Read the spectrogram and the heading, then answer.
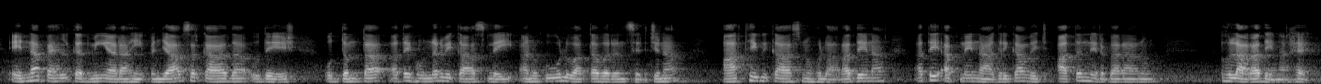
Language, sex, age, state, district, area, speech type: Punjabi, male, 30-45, Punjab, Jalandhar, urban, spontaneous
